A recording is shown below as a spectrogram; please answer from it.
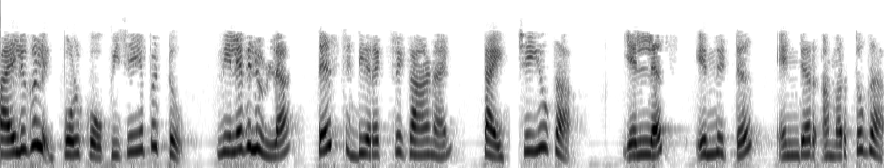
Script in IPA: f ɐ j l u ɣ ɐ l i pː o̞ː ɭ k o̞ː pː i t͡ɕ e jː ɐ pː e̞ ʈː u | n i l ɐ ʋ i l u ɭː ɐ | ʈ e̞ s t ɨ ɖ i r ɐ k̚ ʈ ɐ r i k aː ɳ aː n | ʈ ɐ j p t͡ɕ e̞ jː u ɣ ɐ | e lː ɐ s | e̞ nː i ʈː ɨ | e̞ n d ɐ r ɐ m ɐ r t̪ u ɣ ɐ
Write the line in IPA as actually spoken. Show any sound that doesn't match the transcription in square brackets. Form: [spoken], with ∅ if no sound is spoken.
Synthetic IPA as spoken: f ɐ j l u ɣ ɐ [ɭ] i pː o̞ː ɭ k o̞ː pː i t͡ɕ e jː ɐ pː e̞ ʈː u | n i l ɐ ʋ i l u ɭː ɐ | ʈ e̞ s t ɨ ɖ i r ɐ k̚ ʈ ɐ r i k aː ɳ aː n | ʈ ɐ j p t͡ɕ e̞ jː u ɣ ɐ | e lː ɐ s | e̞ nː i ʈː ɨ | e̞ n d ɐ r ɐ m ɐ r t̪ u ɣ ɐ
